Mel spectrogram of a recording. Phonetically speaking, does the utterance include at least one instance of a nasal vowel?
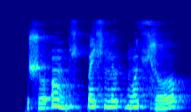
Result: yes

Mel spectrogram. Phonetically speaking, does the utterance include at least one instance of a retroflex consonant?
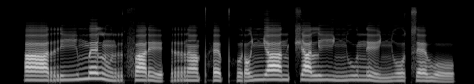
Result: no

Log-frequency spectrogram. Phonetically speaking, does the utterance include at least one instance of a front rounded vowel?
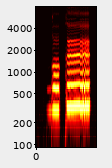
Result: yes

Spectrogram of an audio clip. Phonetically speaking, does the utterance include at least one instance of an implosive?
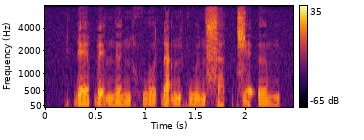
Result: yes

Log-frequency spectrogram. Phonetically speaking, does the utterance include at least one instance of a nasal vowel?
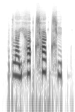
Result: no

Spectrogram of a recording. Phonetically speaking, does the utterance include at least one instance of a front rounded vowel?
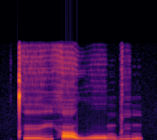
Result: no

